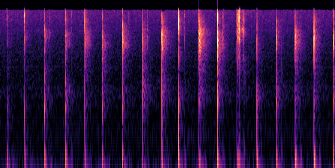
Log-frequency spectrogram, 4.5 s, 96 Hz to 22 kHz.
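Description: A small, solid natural cork wine stopper is held in the fingers while fingernails tap and scratch it. About 18 quick, dry taps come in a steady, slightly uneven rhythm. Each is a short click with a bright top and a soft, low thud underneath, separated by faint scratching.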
